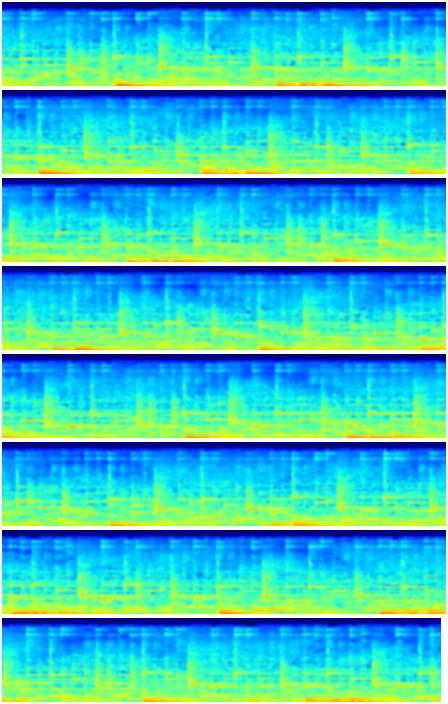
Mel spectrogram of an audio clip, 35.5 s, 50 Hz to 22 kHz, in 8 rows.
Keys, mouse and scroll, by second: 2.8 click, 2.9 click, 6.2 click, 14.0 scroll down 1, 18.5-19.4 scroll up 1, 28.2 click, 30.6 shift+click, 35.3-35.4 scroll up 1.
